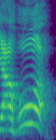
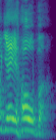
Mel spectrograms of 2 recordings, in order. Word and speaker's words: YAHUAH: It's going to be YAHUAH. Put some money on it. Quit talking. It ain't going to be no Yehovah.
